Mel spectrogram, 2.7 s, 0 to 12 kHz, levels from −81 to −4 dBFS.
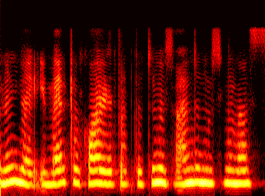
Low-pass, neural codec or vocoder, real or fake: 7.2 kHz; codec, 16 kHz, 1 kbps, FreqCodec, smaller model; fake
